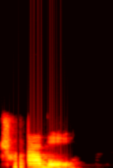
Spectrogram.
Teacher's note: if I say the word travel, the stress is on the first syllable of the word travel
